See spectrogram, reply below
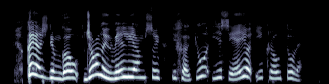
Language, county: Lithuanian, Vilnius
